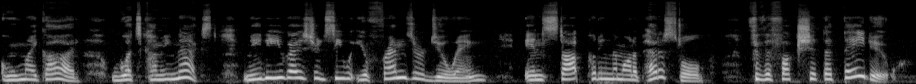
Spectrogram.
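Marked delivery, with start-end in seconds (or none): 0.0-2.4 put-on panicked voice, slower. Speaker addressing people who panic, acting out their reaction: imitating panicked people. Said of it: "So if you're panicking".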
